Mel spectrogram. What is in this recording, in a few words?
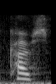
"coast", English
